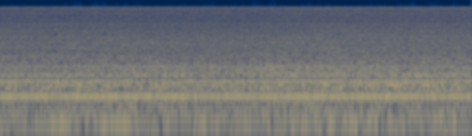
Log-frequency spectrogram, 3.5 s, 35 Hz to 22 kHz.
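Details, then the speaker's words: 2007 Mercedes radiator cooling fan: constant loud whooshing roar and steady hum that never cycles down, control signal about 6.5 V with no fan request from the engine; cooling fan stuck running continuously on high. "right around 6 and 1/2 volts that's putting the fan on high as I'm sure you can hear by it blur blaring away over there and again no control we're not requesting anything"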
